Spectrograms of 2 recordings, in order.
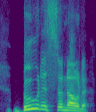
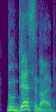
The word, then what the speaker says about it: budesonide: icin hydroxychloroquine Zac tlu buod I want to pronounce that one wrong budas budesonide that's what it is along with a nebulizer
